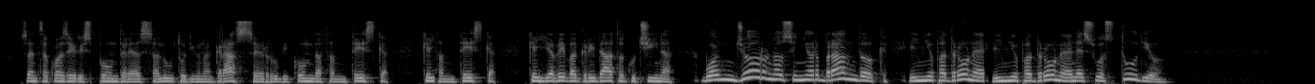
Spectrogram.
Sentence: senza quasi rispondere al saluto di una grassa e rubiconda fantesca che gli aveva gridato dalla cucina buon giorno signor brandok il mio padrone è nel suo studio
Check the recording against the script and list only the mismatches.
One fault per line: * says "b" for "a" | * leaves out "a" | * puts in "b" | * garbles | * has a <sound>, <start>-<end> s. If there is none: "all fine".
* puts in "fantesca che"
* leaves out "dalla"
* puts in "il mio padrone"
